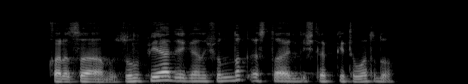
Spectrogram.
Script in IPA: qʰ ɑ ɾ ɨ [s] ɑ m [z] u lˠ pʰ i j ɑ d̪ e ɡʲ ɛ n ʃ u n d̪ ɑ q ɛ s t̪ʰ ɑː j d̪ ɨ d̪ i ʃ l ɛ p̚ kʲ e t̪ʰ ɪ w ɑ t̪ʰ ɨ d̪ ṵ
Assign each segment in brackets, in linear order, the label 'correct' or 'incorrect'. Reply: correct, correct

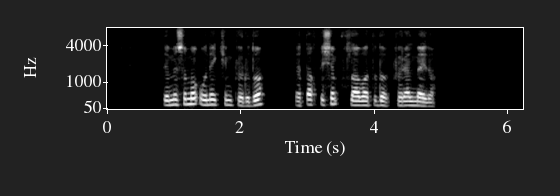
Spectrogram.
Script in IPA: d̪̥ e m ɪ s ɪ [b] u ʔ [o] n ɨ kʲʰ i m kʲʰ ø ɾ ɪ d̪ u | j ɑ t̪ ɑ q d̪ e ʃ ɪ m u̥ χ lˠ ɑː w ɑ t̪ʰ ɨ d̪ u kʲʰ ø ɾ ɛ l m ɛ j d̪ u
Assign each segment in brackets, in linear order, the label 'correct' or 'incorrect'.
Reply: incorrect, incorrect

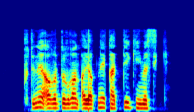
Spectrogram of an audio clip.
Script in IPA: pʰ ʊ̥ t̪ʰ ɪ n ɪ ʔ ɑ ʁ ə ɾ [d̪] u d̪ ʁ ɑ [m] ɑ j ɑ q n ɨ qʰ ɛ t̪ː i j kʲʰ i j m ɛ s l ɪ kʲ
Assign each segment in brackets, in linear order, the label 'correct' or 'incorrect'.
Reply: incorrect, incorrect

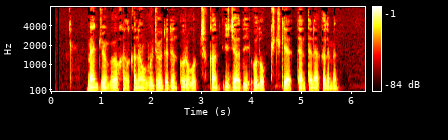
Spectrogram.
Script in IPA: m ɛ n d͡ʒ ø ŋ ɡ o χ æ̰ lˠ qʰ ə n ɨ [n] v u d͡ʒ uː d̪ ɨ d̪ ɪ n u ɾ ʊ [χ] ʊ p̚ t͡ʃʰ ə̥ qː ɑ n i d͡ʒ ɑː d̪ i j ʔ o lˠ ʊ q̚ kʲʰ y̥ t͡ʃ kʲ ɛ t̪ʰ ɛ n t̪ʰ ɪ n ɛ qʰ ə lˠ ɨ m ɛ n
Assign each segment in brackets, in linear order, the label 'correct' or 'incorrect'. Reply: incorrect, incorrect

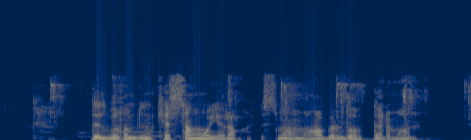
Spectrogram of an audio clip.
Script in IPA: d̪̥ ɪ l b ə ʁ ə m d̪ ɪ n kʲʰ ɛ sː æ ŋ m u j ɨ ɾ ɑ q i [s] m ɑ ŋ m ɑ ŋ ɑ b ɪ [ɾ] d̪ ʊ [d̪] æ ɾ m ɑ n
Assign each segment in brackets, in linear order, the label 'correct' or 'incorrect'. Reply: correct, correct, correct

